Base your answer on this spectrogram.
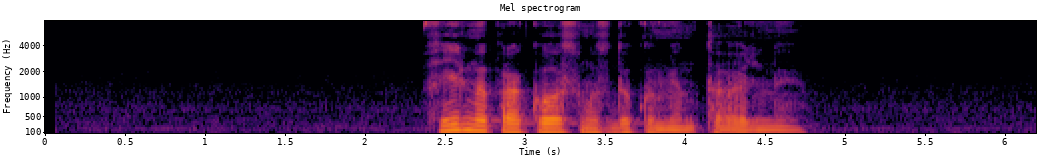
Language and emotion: Russian, sad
